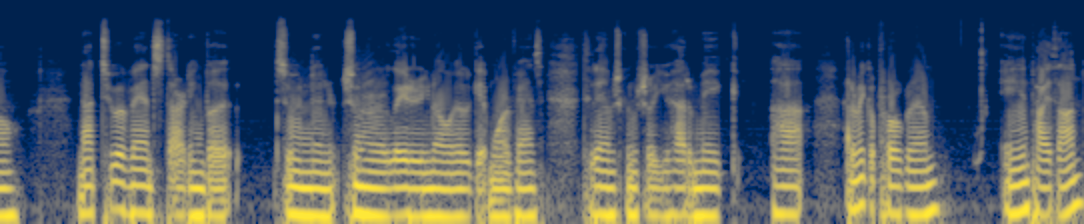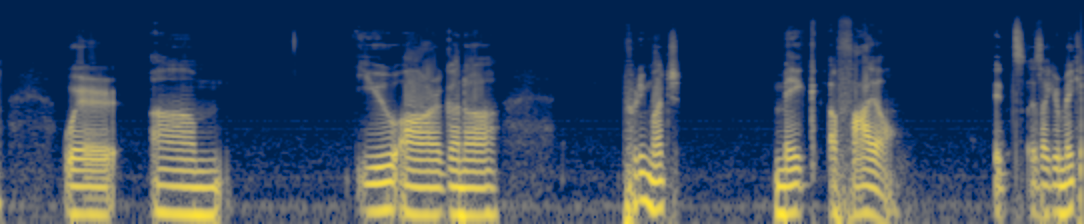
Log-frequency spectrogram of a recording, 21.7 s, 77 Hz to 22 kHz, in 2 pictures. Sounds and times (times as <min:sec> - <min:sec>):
Speech: 0:00.0 - 0:13.2, 0:14.4 - 0:15.9, 0:17.1 - 0:17.8, 0:18.6 - 0:20.0, 0:20.8 - 0:21.6.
